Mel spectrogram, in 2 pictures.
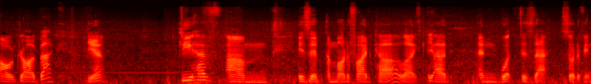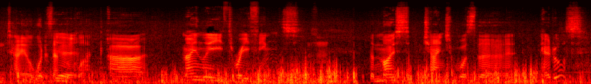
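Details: Two adults in conversation; conversational speech.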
